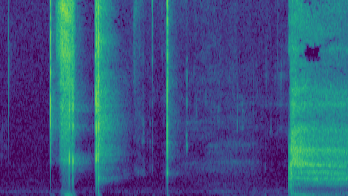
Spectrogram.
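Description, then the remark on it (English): A can of Mountain Dew being opened: a few sharp metallic clicks and a pop from the tab, followed by a steady, loud fizzing hiss of escaping carbonation that continues to the end. “You have not opened up your can of Mountain Dew.”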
